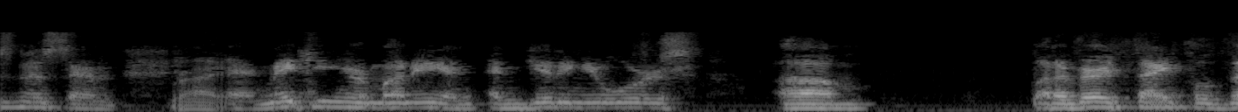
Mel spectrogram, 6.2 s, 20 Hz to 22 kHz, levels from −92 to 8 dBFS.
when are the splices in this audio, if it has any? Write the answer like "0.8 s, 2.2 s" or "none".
none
